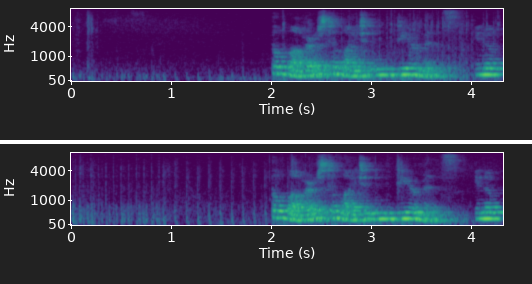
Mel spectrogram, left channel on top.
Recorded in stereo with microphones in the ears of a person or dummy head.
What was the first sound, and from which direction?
A woman speaking, 30° right (ahead or behind).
